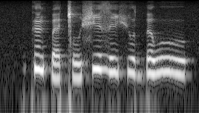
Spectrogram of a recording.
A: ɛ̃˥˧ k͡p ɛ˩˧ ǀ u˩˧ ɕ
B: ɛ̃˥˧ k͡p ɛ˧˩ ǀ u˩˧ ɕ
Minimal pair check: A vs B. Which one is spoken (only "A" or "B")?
A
